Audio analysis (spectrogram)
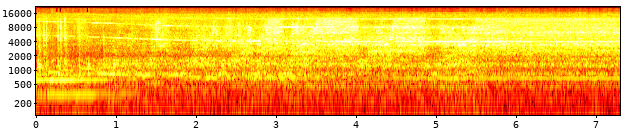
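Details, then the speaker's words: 2004 Ford Mustang with a newly replaced fuel pump, run by remote with the car raised and not run for years: a faint thin electric whine with a gurgling hiss. The pump is cavitating on air in the fuel lines while pressurizing before the car is driven. "And you can hear there's a lot of air going through the system right now, so we'll run it until it sounds like there's no more air in there."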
